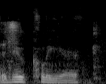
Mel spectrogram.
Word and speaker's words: nuclear: There's only one U in nuclear, just so you know. – All right, pronounce it for me. How did I say it again? – You said nuclear. – Nuclear. Oh, yeah, it's nuclear.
